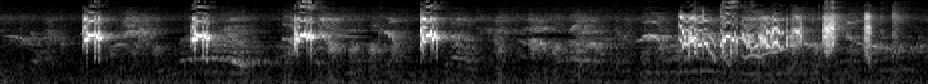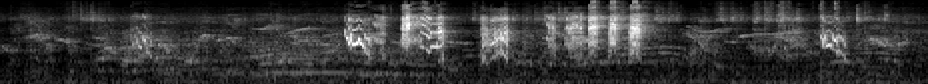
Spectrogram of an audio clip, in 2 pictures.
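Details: Budgerigars, Australian parrots, call with a run of four sharp evenly spaced chirps, then dense buzzy chattering and warbling from several birds, with more bursts of chirps later.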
